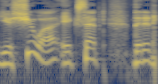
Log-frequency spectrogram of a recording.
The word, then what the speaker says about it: Yeshua: First of all, he is Yeshua, or if you pronounce it in its anglicized form, Jesus.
